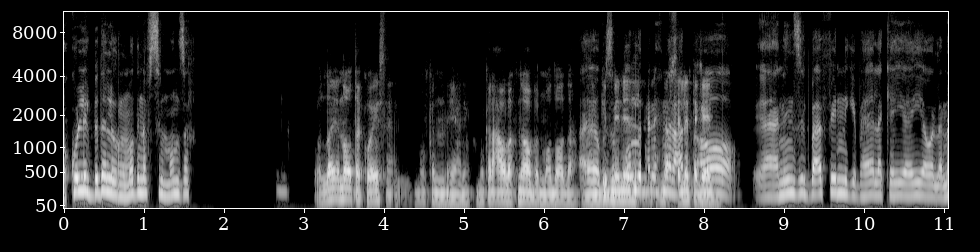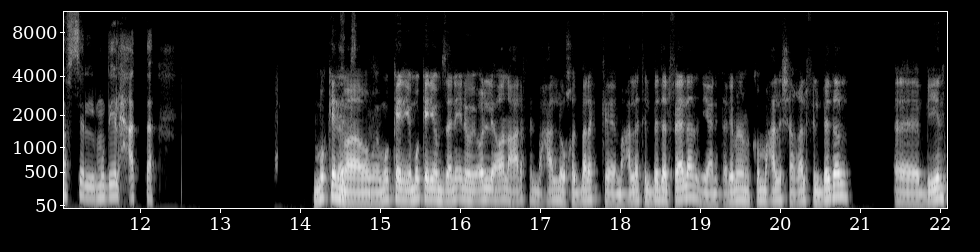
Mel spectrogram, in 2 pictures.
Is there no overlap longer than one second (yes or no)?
no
